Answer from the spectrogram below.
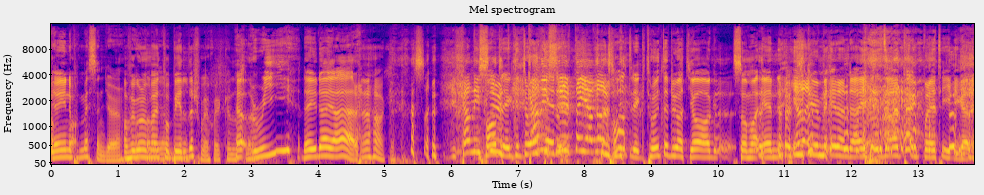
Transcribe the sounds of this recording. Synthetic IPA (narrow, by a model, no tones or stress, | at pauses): jɑæɾɪnːəpʰɔmɛsənd͡ʒə̰ɾfœɡoːɾɛvɛnpʰɔbɪld̪əʂɔmja̰ɧɪkːad̪jɑɾiːd̪ɛæjʉd̪æɾjɑæɾɦ | kʰanːɪspʰɑɾɪkt̪ʰɾuːɾɪnəd̪ʉːt̪ajævpʰɑːt̪ɾɪkt̪ʰɾuːɾɪnt̪əd̪ʉat̪ʰjɑːɡsɔmhaɾɛnɪʉmeːɾɛnd̪ɛjd̪ɛhat̪ʰɛŋt̪̚pʰɔd̪ɛt̪ʰiːd̪ɪɡaɾə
